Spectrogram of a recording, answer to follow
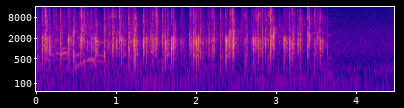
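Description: Audience applauding, a dense patter of many hands clapping that stops abruptly near the end.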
